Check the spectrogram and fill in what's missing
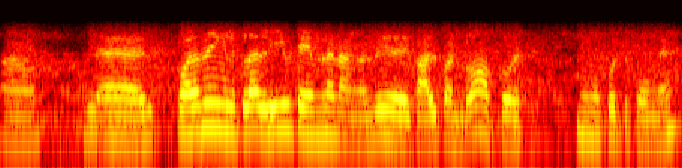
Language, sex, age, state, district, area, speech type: Tamil, female, 30-45, Tamil Nadu, Dharmapuri, rural, conversation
